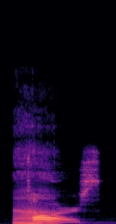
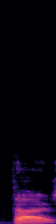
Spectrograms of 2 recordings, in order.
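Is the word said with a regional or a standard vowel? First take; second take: regional; standard. First: The vowel is flattened so it sounds like 'tars'. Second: The vowel is the standard 'eye' diphthong.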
